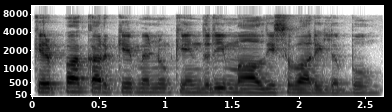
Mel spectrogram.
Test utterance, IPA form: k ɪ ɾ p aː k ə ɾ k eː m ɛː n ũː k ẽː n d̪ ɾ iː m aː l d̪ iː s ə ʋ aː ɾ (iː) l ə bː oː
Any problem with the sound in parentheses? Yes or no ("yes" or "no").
no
